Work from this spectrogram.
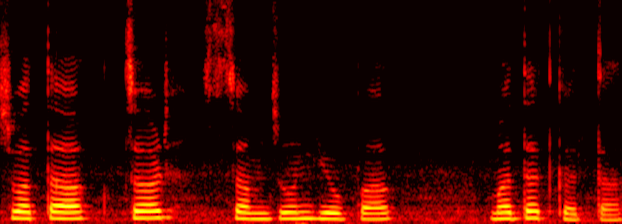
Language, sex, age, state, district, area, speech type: Goan Konkani, female, 30-45, Goa, Salcete, rural, spontaneous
